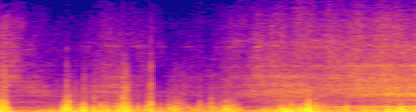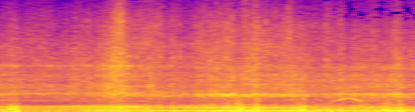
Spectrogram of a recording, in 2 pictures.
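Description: Vintage two-stroke snowmobile engine running as the machine approaches, growing louder, its pitch sagging a little in the second half as it slows to a stop.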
